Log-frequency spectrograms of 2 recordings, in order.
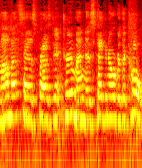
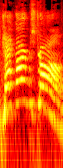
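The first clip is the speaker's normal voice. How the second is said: announcer call; 6 semitones higher than usual. Acted. Radio show opener, called out.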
